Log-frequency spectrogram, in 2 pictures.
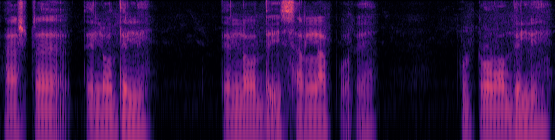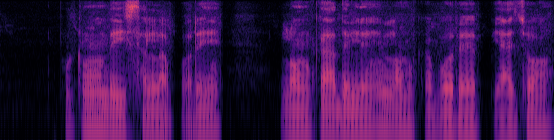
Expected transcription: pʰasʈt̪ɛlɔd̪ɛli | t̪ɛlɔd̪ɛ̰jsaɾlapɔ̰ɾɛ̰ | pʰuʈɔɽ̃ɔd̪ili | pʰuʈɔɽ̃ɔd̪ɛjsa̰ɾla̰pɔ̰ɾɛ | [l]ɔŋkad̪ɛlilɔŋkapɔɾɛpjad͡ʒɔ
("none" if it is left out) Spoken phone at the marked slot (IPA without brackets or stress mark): l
